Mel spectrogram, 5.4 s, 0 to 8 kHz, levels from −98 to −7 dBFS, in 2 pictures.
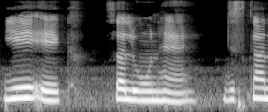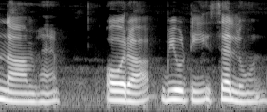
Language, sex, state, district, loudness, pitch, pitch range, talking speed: Hindi, male, Punjab, Pathankot, -14 LUFS, 210 Hz, 195-230 Hz, 135 wpm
